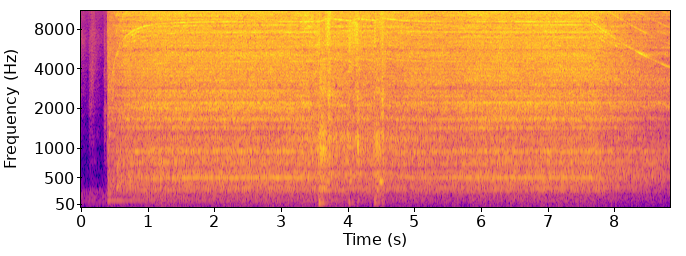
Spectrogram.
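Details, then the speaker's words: 2006 Dyson DC18 Slim All Floors, newly bought: steady motor roar with a thin whistle on top; owner suspects cat litter plugging the cyclone shroud holes and restricting air, not the motor, though he is unsure. "yeah I think it's just making that noise because the some of the shroud holes are plugged with cat litter I could be wrong though but I don't think that's the motor so I think once I clean out that cyclone assembly that little like whistling noise will probably go away"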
